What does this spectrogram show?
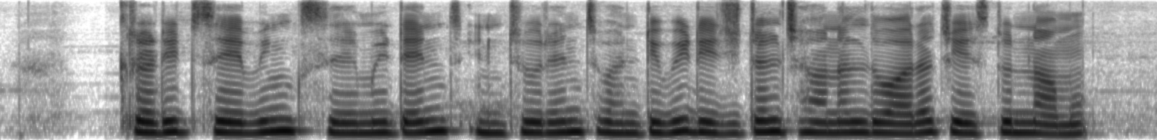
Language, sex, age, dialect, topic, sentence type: Telugu, female, 18-24, Telangana, banking, statement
